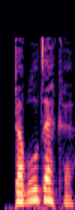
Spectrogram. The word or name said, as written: double-decker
